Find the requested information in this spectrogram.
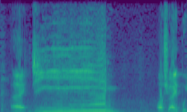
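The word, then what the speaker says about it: جيم: Then when we pronounce jim, right, we prolong the ya.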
